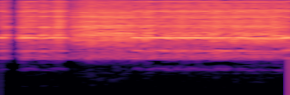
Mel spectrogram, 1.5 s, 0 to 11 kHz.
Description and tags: glitch SFX 024
As all files in this sound pack it is made digitally, so the source material was not a recorded real sound but synthesized sequence tweaked with effects like bitcrushing, pitch shifting, reverb and a lot more. You can easily loop/ duplicate them in a row in your preferred audio-editor or DAW if you think they are too short for your use.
